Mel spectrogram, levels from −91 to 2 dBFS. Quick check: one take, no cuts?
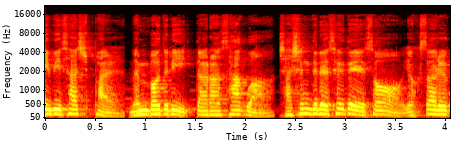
yes; 0 cuts

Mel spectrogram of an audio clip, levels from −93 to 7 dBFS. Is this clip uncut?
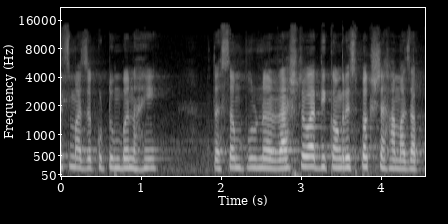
yes; 0 cuts

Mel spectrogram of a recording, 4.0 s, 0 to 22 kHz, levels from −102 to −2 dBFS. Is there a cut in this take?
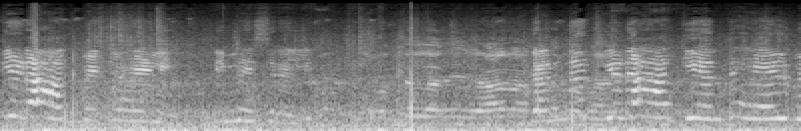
no; 0 cuts

